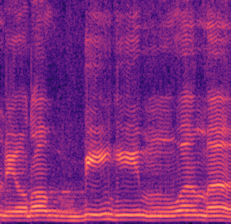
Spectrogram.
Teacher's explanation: mim mati ketemu waw, bukan ikhfa syafawi tapi idhar, idharkan, jelaskan mimnya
